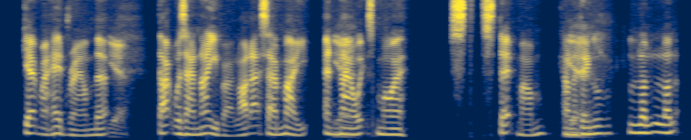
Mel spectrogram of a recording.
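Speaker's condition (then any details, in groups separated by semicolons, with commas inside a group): Stutter; stutter (stammer) since childhood, a key part of life; occasional stuttering, audible in conversation; repeated sounds, prolonged sounds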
